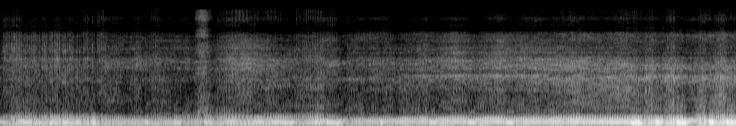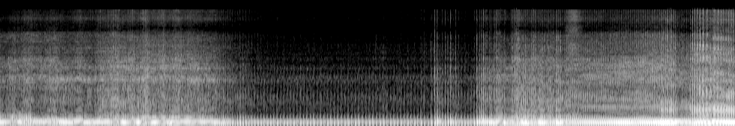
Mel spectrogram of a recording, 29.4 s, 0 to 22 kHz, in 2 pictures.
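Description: Lifted Honda 300 ATV's single-cylinder four-stroke engine revving up and down as the quad spins donuts on snow. It eases off about twenty seconds in, then revs hard again from about twenty-four seconds.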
